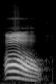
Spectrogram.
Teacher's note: जिसमें हमारा मुंह पूरा खुलता है, यानी कि पूरा ओपन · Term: विवृत स्वर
